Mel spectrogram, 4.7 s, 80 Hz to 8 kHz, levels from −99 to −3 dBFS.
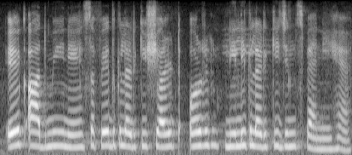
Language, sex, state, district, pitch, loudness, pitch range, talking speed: Hindi, female, Uttar Pradesh, Saharanpur, 255 Hz, -16 LUFS, 240-265 Hz, 180 wpm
